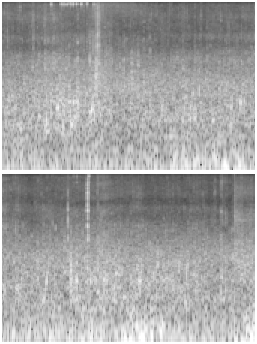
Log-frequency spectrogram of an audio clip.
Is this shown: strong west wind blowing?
yes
